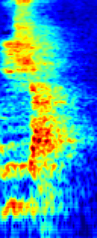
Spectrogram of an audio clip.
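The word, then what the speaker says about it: אִשָּׁה: 남자가 히브리어로 이쉬입니다. 이쉬. 여자는 히브리어로 이샤. 그러니까 비슷해요. 발음이 이쉬, 이샤.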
